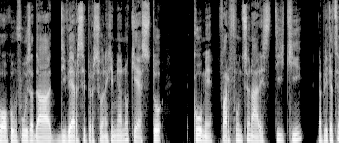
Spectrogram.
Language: Italian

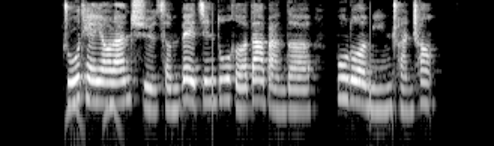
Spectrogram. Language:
Chinese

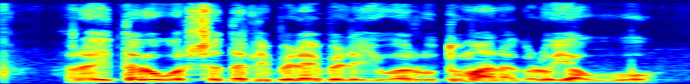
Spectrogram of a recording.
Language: Kannada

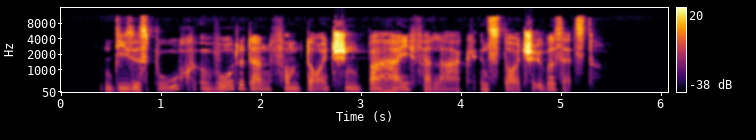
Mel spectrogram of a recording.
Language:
German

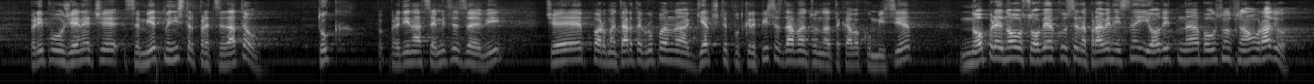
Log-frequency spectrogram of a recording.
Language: Bulgarian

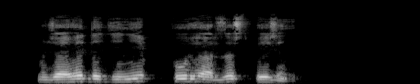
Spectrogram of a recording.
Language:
Pashto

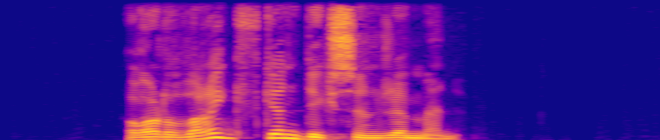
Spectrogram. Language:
Kabyle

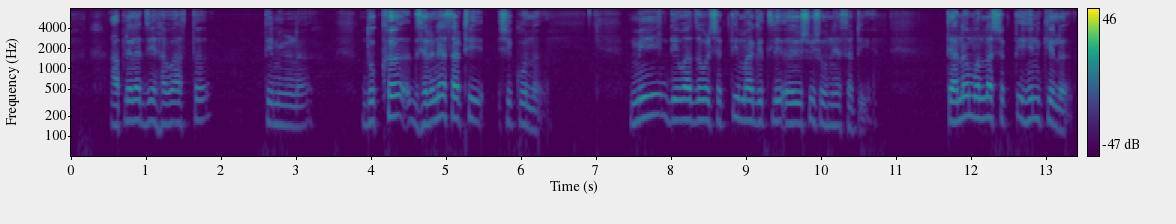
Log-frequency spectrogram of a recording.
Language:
Marathi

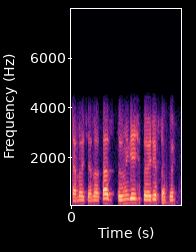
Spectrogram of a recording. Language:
Kashmiri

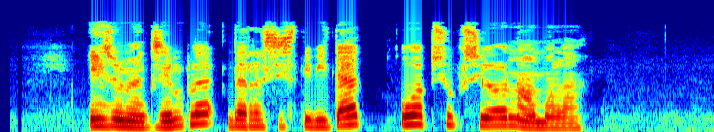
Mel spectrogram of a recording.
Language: Catalan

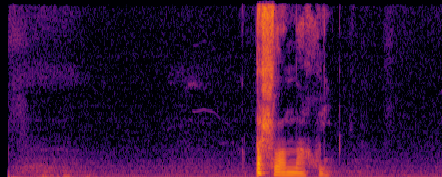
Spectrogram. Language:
Russian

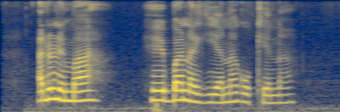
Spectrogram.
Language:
Kikuyu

